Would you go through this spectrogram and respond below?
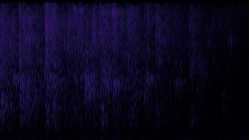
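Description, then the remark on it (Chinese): An audience applauds steadily in agreement, giving the applause to mothers, a dense crackle of many hands clapping that holds at an even, moderate level throughout, with no voices standing out. “同意的拍手，把掌声献给我们的母亲们。”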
